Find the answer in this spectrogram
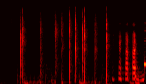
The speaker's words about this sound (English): One of those weird claps. Yeah, where it doesn't quite. You know where sometimes it hit the good spot?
